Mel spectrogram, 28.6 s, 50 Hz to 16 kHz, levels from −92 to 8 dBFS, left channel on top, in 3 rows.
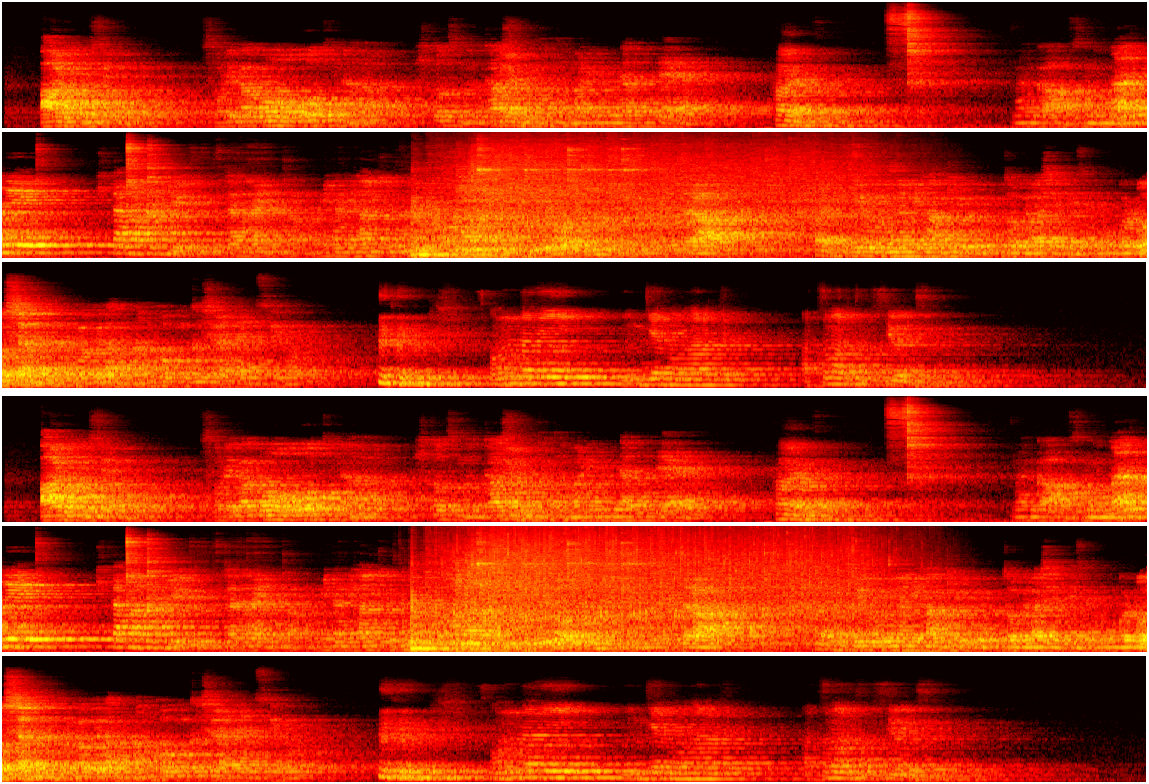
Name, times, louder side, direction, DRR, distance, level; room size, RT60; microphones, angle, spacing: voice 1, 0.3-1.1 1.7-5.7 8.4-9.8 10.4-15.5 16.5-21.5, right 1 dB, 40° right, -10 dB, 0.9 m, -26 dB
sound 1, 6.3-9.1 9.4-12.7 13.0-15.6 15.9-17.0, equal, 25° right, 0.7 m, -34 dB
voice 2, 6.4-6.8 16.3-16.5 22.2-22.9 23.1-23.9 24.2-25.1 25.7-27.0, left 1 dB, 35° left, -5 dB, 0.4 m, -30 dB
Water / Toilet flush, 12.8-17.3, right 2 dB, 75° right, 0.4 m, -27 dB
2.4 x 2.1 x 3.2 m, 2.5 s
head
